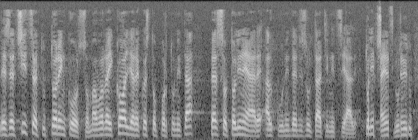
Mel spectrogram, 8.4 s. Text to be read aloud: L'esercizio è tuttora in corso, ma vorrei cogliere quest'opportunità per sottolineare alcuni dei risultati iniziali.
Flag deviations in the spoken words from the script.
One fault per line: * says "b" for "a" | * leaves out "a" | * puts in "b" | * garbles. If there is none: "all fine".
* garbles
